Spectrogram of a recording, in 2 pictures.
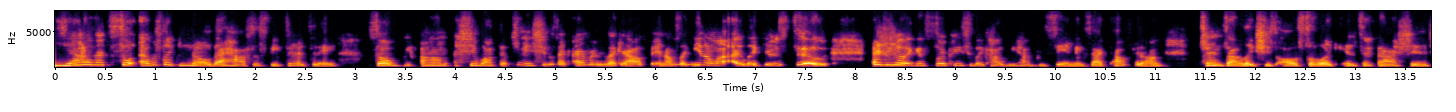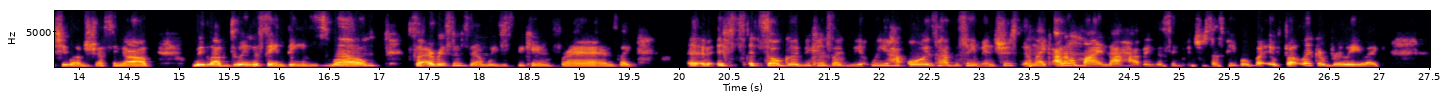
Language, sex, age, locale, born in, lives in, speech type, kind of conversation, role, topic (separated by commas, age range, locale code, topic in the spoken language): English, female, 18-19, en-US, United States, United States, conversation, unstructured, none, How did you meet your closest friend or partner?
